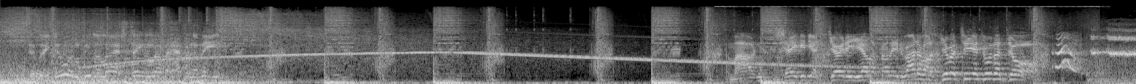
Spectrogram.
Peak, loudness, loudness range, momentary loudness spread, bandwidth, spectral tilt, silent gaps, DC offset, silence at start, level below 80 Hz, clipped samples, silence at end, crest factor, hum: -2 dBFS; -14 LUFS; 4 LU; 6 LU; 16.5 kHz; -3.5 dB/octave; none; under 0.1%; 0 s; -20 dBFS; under 0.1%; 0 s; 12 dB; none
